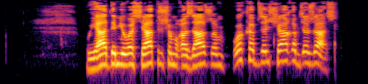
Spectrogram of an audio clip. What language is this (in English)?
Kabardian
